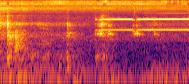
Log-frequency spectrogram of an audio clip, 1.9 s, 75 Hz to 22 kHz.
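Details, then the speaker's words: Maytag/Admiral dryer that shuts off after 5 minutes/overheats: thermal fuse heated with flame clicks, but a steady high continuity-meter tone holds afterward, showing it still conducts; the fuse is bad. "You hear it click again? So this fuse is bad."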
